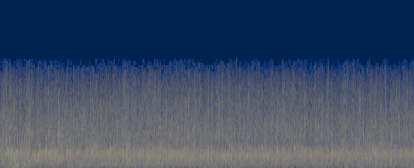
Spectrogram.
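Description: Theatre audience applauding and laughing, a dense steady clapping held through to the end.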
